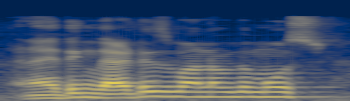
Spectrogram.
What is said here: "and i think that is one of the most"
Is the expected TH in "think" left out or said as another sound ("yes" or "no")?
yes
